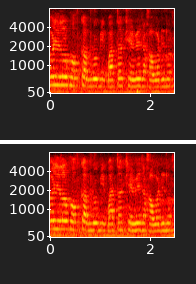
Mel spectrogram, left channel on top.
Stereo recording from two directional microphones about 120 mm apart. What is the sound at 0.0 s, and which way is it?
A woman's voice, 15° left (ahead or behind).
